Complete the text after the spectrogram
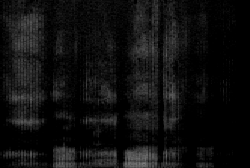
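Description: A pet cat named Cilia (short for Sicily) purrs, a rumbling purr that swells and fades in several rhythmic breath cycles, with no voices.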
